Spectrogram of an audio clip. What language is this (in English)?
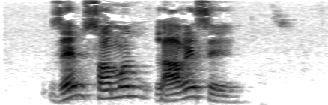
Wadiyara Koli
